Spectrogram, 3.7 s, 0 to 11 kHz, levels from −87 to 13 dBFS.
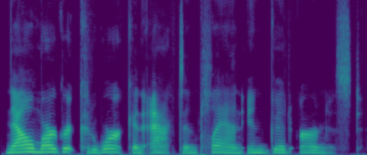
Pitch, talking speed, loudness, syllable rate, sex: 210 Hz, 180 wpm, -21 LUFS, 4.0 syllables/s, female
